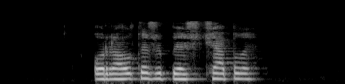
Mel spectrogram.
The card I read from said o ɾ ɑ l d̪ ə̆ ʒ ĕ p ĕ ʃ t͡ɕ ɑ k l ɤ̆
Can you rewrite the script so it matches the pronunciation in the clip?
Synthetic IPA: o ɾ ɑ l t̪ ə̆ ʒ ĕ p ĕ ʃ t͡ɕ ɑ p l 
